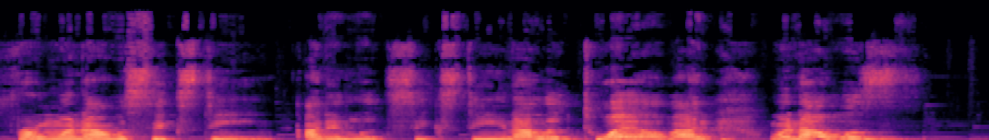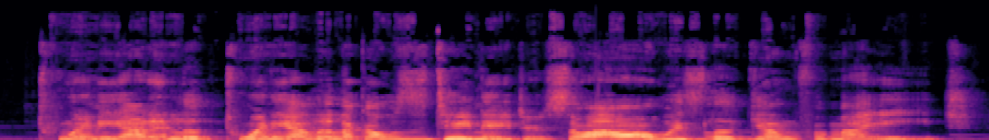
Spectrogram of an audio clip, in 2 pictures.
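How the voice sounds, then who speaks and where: A woman's voice: medium pitch, big pitch swings, normal speed, soft background music. A woman in her late fifties chatting candidly and laughing often as she answers viewer questions in a casual vlog. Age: late 50s. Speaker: YouTube host.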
